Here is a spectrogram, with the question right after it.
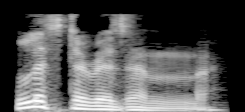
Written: listerism

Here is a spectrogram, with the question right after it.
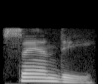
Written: sandy

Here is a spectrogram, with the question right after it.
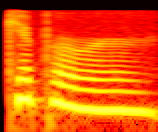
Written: kipperer

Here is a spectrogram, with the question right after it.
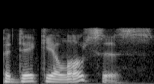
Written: pediculosis

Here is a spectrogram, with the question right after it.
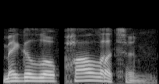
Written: megalopolitan

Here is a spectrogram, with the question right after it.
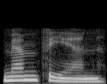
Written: Memphian

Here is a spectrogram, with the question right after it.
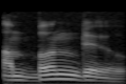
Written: Umbundu

